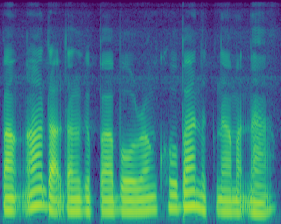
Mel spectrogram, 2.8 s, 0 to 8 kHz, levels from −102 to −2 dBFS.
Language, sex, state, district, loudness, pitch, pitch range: Garo, male, Meghalaya, West Garo Hills, -19 LUFS, 115 Hz, 110-130 Hz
